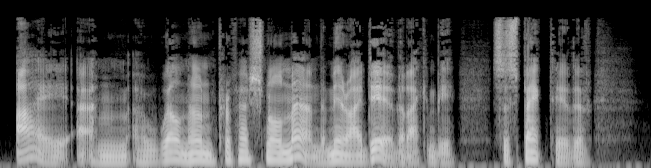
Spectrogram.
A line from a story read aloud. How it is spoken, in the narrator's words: Armstrong said quickly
